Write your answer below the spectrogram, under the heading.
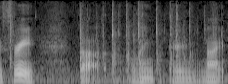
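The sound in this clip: Computer keyboard typing while entering text, with scattered sharp key clicks beneath voiced murmuring.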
